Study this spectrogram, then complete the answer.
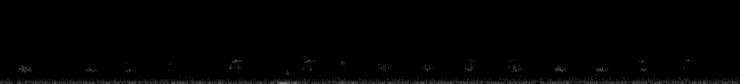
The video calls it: Tinnitus Blocker Just Crickets 10 Hours Nature Sounds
